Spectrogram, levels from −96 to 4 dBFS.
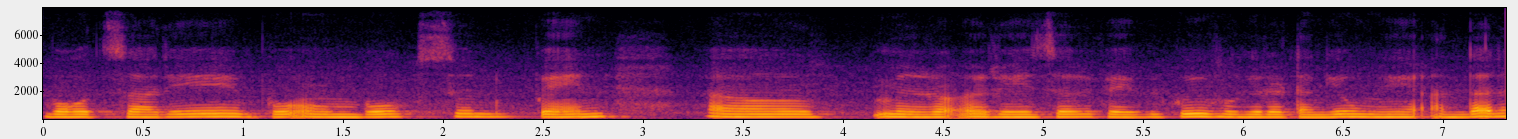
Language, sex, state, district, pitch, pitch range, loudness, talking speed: Hindi, female, Uttar Pradesh, Muzaffarnagar, 190 Hz, 185-195 Hz, -17 LUFS, 105 wpm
